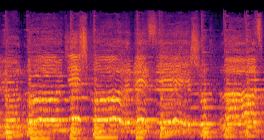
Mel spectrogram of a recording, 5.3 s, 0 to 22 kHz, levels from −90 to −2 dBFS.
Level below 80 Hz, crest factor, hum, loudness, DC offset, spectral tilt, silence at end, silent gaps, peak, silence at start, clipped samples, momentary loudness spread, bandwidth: -32 dBFS; 12 dB; none; -13 LUFS; under 0.1%; -4.5 dB/octave; 0 s; none; 0 dBFS; 0 s; under 0.1%; 5 LU; 16 kHz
